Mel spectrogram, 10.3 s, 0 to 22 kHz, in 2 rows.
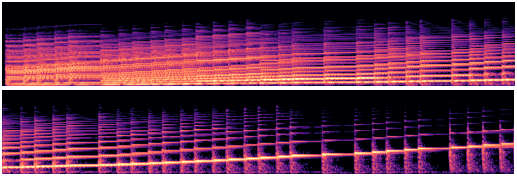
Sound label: breakbeat 094 bpm; Stylus; Head Knod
